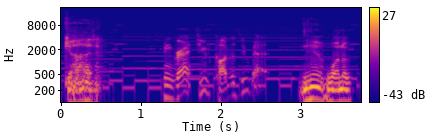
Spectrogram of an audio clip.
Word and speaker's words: Zubat: I pronounced it wrong. The Zubat. Zubat, yeah. It is Zubat.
